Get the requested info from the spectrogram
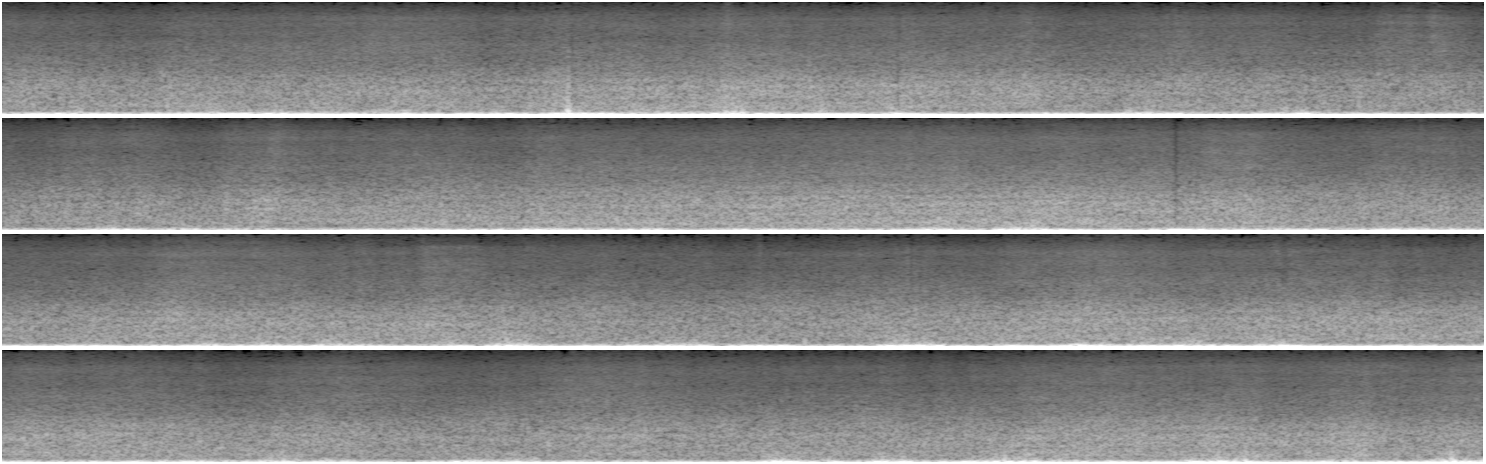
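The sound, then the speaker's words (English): Rough sea waves wash heavily against a ship in a steady, loud roar, with gusting wind noise and surging swells throughout and no voices. “So at the moment, I don't really feel the boat moving, despite how rough the seas sound.”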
